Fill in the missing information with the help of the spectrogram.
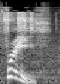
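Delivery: loud high call to stop the scene; called freeze. Real, not acted. Host halts the improv scene, calling out loud. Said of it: "I'll call out freeze".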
